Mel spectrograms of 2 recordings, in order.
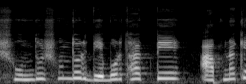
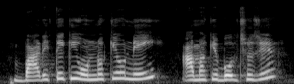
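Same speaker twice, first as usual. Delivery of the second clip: ordinary delivery, nothing marked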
